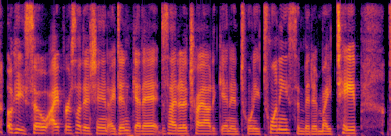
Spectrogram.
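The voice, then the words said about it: Talking really fast. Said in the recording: “I'm talking really fast”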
